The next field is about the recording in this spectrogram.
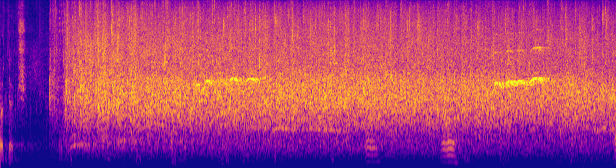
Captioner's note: applause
